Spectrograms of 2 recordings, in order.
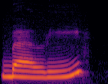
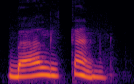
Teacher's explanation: Sebagai contoh, kata balik diucapkan bali, vokal i diucapkan i rendah, tetapi ketika mendapatkan sufiks an sehingga menjadi baikan, bunyi i berubah menjadi i tinggi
